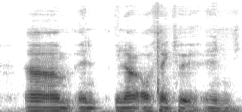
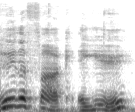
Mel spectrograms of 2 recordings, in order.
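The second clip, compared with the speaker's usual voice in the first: angry retold rant; 3 semitones higher than usual. Telling the man off at the front door, angry. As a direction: bark it back at him, incredulous. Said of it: "I said".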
